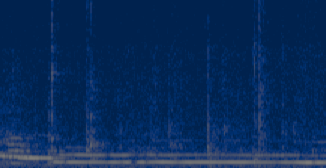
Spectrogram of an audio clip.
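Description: A long, drawn-out dog howl outdoors with a steady wavering tone, heard at a distance and fairly faint, holding across the whole stretch.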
